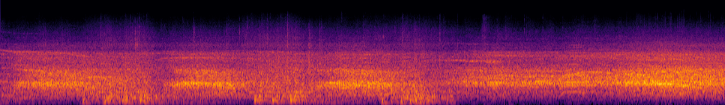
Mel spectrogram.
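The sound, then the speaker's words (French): Belarusian hockey crowd cheering inside a packed ice rink with pom-pom girls performing, a steady loud roar that swells and dips over several seconds, with faint low thumps beneath. “La patinoire est toujours bien remplie. Les pom-pom girls s'agitent. Et le public biélorusse s'enflamme.”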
